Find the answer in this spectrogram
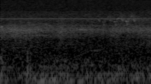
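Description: Near silence: faint outdoor background noise with a thin, steady high tone.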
